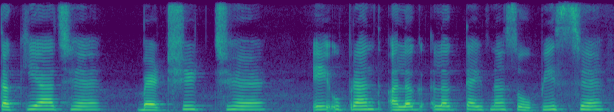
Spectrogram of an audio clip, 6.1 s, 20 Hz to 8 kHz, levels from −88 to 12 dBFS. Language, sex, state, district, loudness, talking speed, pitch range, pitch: Gujarati, female, Gujarat, Valsad, -19 LUFS, 125 wpm, 225-240 Hz, 230 Hz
